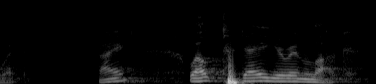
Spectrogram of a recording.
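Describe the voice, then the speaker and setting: A man speaks in a dark, mellow tone with ordinary pitch variation. Audible room echo surrounds his voice. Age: 80s+. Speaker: preacher. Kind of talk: sermon. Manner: conversational, humorous asides.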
